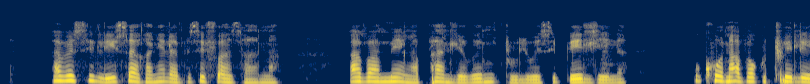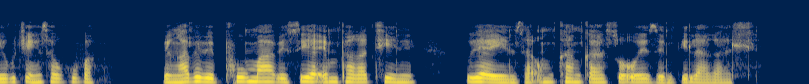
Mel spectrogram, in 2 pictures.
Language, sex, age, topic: North Ndebele, male, 36-49, health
